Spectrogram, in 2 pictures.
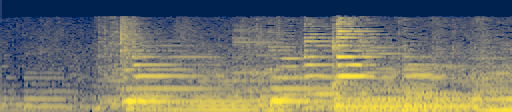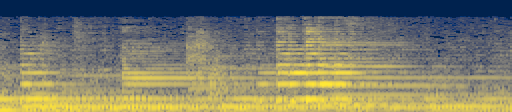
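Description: Acoustic string trio of guitar, upright bass and mandolin playing an instrumental folk intro, with strummed chords over held bass notes. The playing comes in much fuller and louder a little under a second in.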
